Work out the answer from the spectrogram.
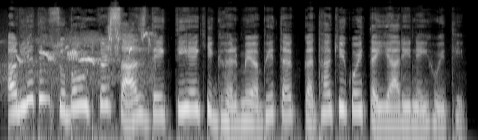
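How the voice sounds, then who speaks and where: A woman's voice: on the high side, big pitch swings, moderate pace, background noise. A woman narrating a scripted cartoon story as a storyteller.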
